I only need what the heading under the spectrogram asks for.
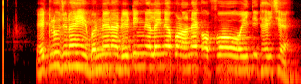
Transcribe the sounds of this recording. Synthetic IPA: eʈlũd͡ʒnəɦĩbənːenaɖeʈiŋɡneləjnepəɳənekəpʰʋaoʋəit̪it̪ʰəjt͡ʃʰe

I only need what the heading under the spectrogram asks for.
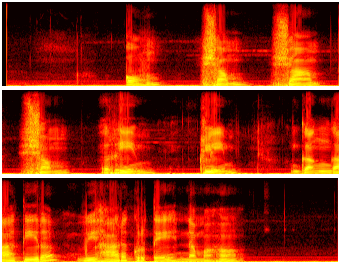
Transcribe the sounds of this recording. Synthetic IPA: oːmʃɐm | ʃaːmʃɐmɾiːmkliːmɡɐŋɡaːt̪iːɾɐ | ʋiɦaːɾɐkɾut̪eːnɐmɐɦɐ

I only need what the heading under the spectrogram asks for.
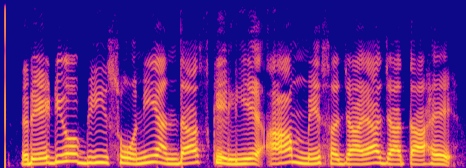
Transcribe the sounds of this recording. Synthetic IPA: ɾeːɖijobʱisoːniɐ̃nd̪aːz̥kelieʔaːmːẽsɐd͡ʒaːjad͡ʒaːt̪aɦɛː

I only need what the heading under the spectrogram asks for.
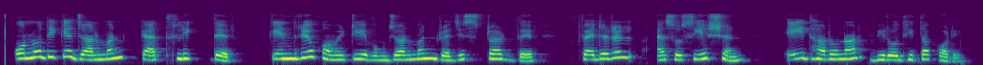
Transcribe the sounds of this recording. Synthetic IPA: onːod̪iked͡ʑaɾmankɛt̪ʰlik̚d̪eɾ | kend̪ɾiokɔmiʈieboŋd͡ʑaɾmanɾed͡ʑisʈaɾd̪eɾ | feɖeɾal | ɛsosieʃon | ejd̪ʱaɾonaɾbiɾod̪ʱit̪akɔɾe

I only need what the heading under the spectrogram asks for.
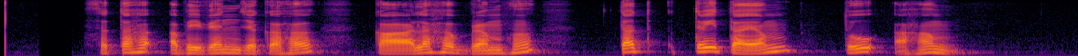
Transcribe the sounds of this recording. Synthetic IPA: sɐt̪ɐɦɐ̆ɐbʱiʋjɐɲd͡ʒɐkɐɦɐ̆ | kaːlɐɦɐ̆bɾɐmɦɐ | t̪ɐt̪t̪ɾit̪ɐjɐm | t̪uɐɦɐm

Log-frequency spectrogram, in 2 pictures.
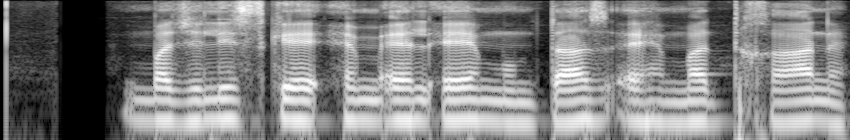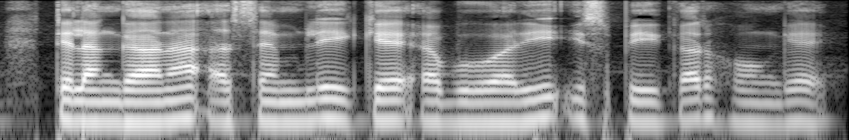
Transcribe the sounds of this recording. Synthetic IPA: mɐd͡ʒlɪskeʔɛmɛlemʊmt̪aːzɛɦməd̪xaːnt̪elə̃ŋɡaːnaʔɐsɛ̃mblikeʔɐbuʋəɾiʔɪspiːkəɾɦõːŋɡeː

